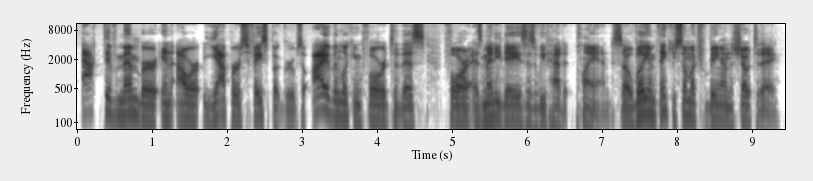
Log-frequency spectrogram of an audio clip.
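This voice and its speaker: A man's voice: mid-range voice, fairly bright tone, no room sound. Male interview host, informal and emphatic, mid-range voice, dry recording with music underneath. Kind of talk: conversational interview.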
